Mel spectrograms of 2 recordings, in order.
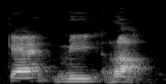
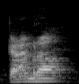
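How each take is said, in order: First: कैमरा very slowly in three separate beats; drawn-out, broken-up कैमरा; syllable by syllable. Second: Said in the usual way. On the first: Shown as a demonstration. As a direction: pause after each syllable of कैमरा. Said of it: "तीन syllable हैं". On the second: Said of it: "अब जब इकट्ठे होते हैं".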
